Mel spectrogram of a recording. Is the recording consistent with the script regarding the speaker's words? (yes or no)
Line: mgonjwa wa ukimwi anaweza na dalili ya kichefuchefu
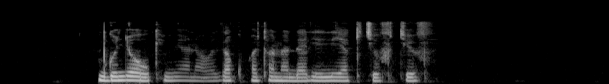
no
